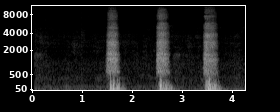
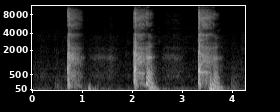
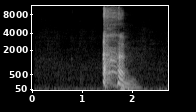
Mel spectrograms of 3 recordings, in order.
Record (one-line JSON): {"exhalation_length": "4.3 s", "exhalation_amplitude": 3121, "exhalation_signal_mean_std_ratio": 0.38, "three_cough_length": "4.3 s", "three_cough_amplitude": 9177, "three_cough_signal_mean_std_ratio": 0.38, "cough_length": "2.7 s", "cough_amplitude": 11016, "cough_signal_mean_std_ratio": 0.3, "survey_phase": "beta (2021-08-13 to 2022-03-07)", "age": "18-44", "gender": "Male", "wearing_mask": "No", "symptom_none": true, "smoker_status": "Current smoker (1 to 10 cigarettes per day)", "respiratory_condition_asthma": false, "respiratory_condition_other": false, "recruitment_source": "Test and Trace", "submission_delay": "2 days", "covid_test_result": "Positive", "covid_test_method": "RT-qPCR", "covid_ct_value": 29.6, "covid_ct_gene": "ORF1ab gene"}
